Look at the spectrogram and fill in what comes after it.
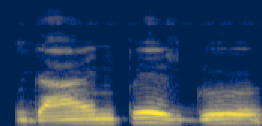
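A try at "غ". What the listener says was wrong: গাইন হবে না ভাই, গইন, গইন। জি দেখেন, গাইন পড়বেন না জি ভাই, গইন পড়বেন না কেউ, গাইন, গাইন পড়বেন না কেউ, গইন পড়বেন। জি, আপনি পড়ছেন গাইন। গইন পেশ গু, গইন।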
